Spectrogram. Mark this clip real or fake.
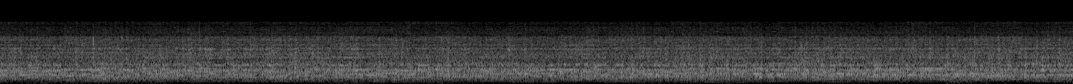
fake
